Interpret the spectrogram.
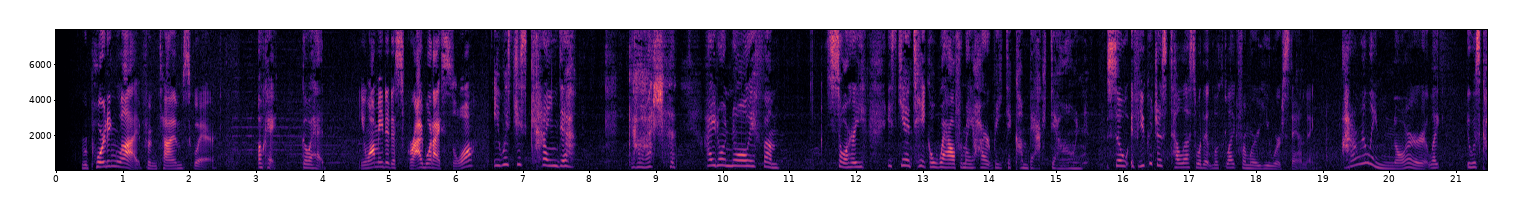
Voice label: Character

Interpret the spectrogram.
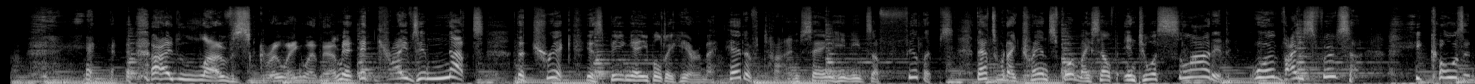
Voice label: Animation

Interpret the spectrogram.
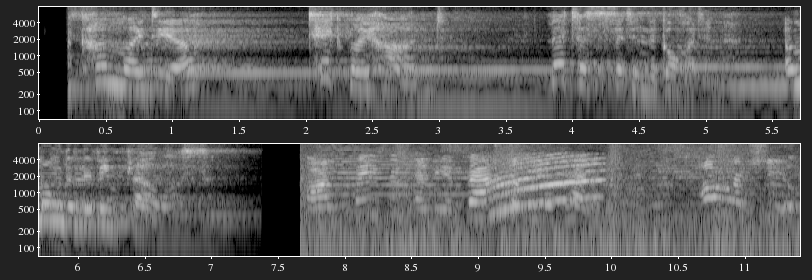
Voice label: Animation Character

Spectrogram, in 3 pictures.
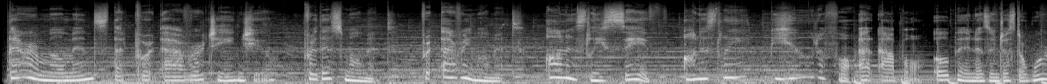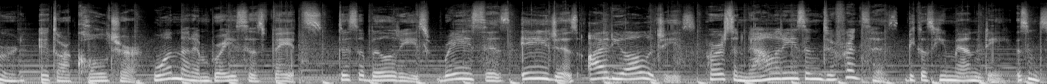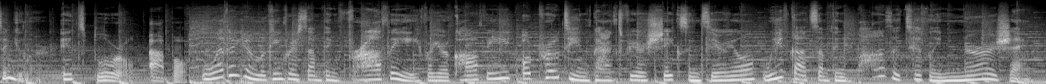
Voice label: Commercial English

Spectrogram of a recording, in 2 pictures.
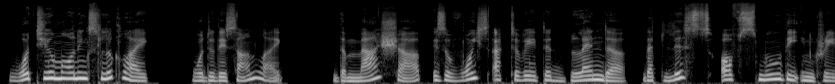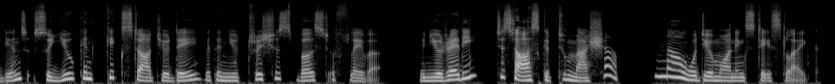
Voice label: Retail Girl Next Door Commercial

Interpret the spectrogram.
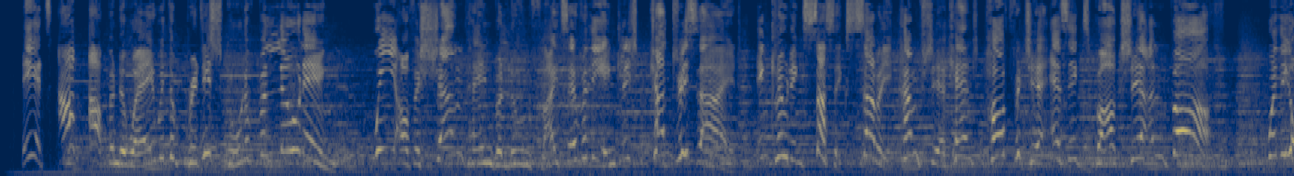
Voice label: Commercial Montage

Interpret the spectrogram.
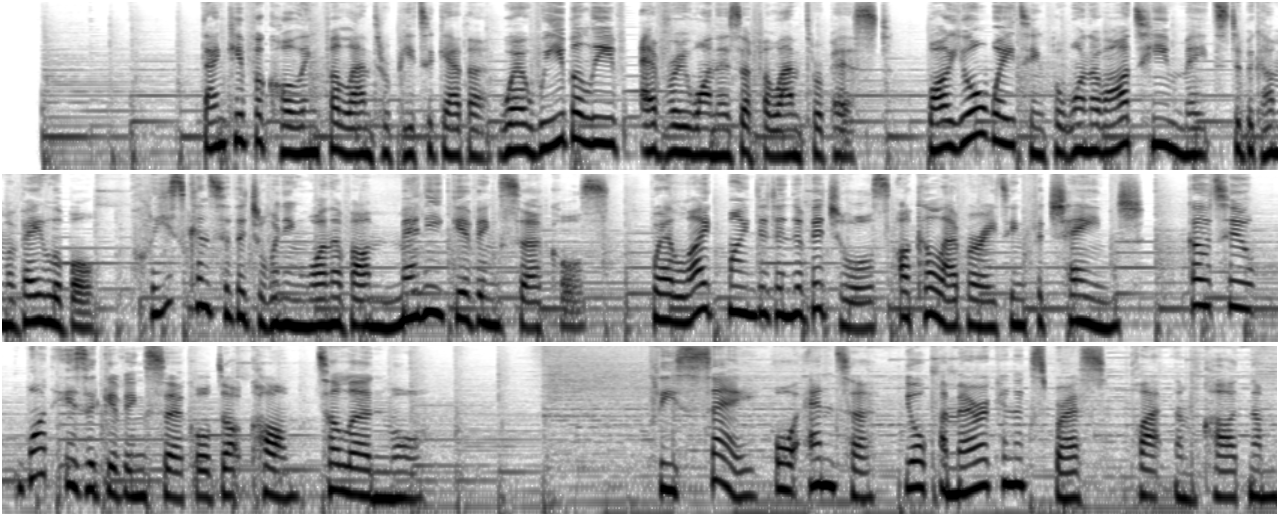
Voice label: Telephony

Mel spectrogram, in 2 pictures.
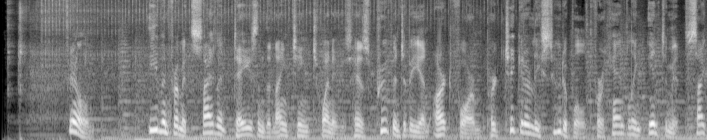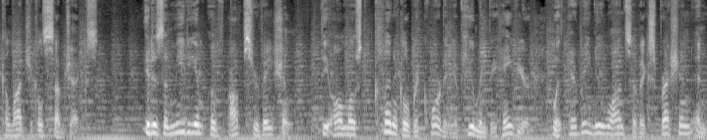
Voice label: Narration

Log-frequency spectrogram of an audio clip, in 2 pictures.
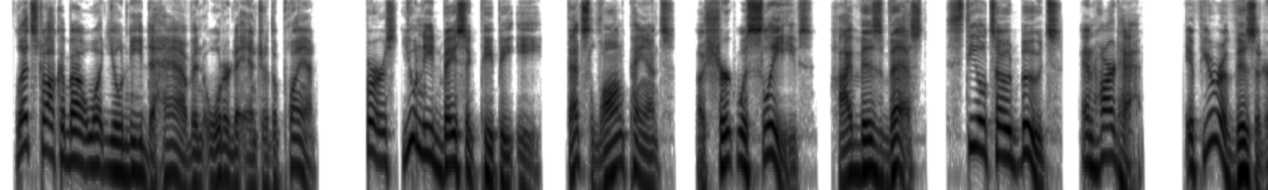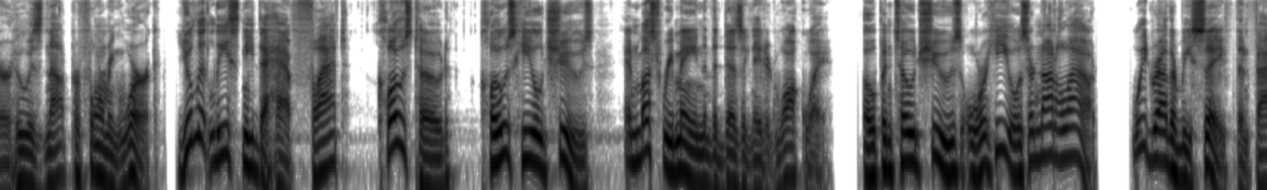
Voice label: Safety Video

